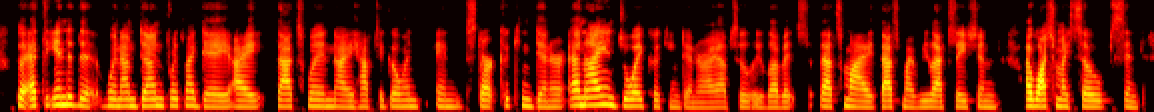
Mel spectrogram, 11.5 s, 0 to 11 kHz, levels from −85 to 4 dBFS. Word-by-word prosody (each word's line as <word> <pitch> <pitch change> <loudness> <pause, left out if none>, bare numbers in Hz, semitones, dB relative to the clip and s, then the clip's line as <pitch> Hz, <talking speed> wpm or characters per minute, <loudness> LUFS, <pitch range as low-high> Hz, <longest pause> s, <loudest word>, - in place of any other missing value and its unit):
but 210 - +5
at 210 0 +4
the 225 0 -4
end 240 +1 +7
of 235 - 0
the 200 -3 0
when 205 0 -1
I'm 200 0 +2
done 205 +1 +2
with 210 -1 -2
my 215 0 +1
day, 180 -2 -1
I 180 0 +1 0.2
that's 185 0 +1
when 190 -1 -2
I 180 -1 0
have 180 0 -4
to 185 - -9
go 185 +1 -3
in 190 -1 -5
and 185 -1 -6
start 185 -2 -1
cooking 205 -1 -5
dinner- 180 -1 -3
and 225 +1 +5
I 230 +1 +8
enjoy 200 -5 +2
cooking 180 -3 -10
dinner. 155 -1 -8
I 160 - -3
absolutely 165 +1 -6
love 165 0 -3
it 170 - -4
s - - -16
that's 185 0 +2
my 175 -3 +2
that's 180 0 +3
my 175 -1 -3
relaxation. 175 0 -2 0.3
I 200 - +9
watch 190 0 +7
my 190 -1 +1
soaps 180 0 -3
and 165 -3 -6
185 Hz, 230 wpm, -25 LUFS, 180-200 Hz, 0.3 s, I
